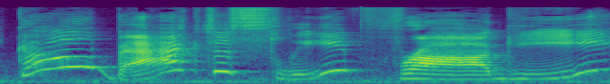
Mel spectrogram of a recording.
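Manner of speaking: a hint of a firm mother; mother telling Froggy to sleep; mother's voice. A narrator's reading. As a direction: send him back to bed. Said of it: "said his mother".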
